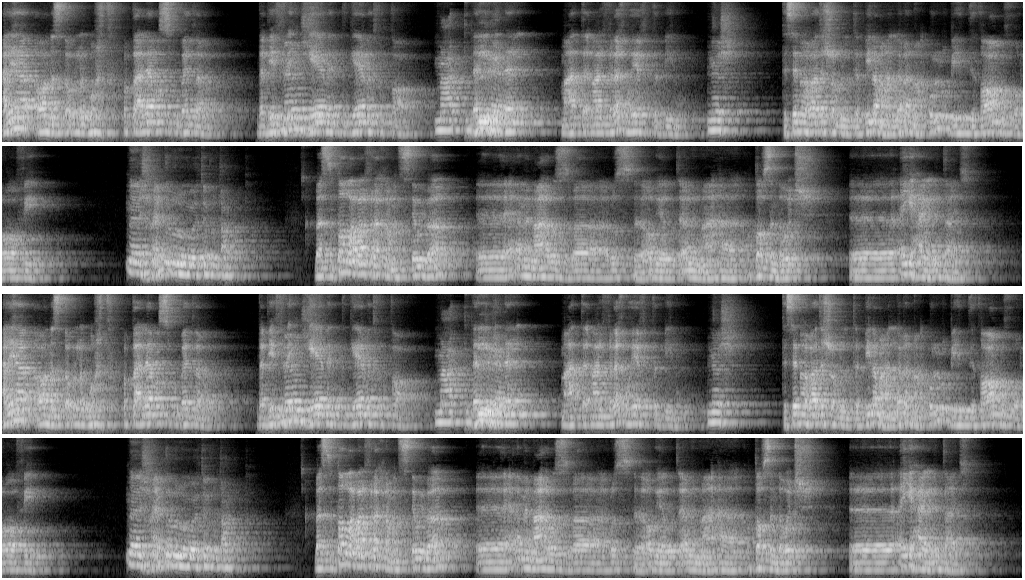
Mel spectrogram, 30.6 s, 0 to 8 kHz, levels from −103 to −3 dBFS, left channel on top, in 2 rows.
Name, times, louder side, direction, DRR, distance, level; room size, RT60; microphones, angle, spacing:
voice 1, 0.0-1.7 1.9-3.1 3.8-6.1 7.0-7.8 8.4-10.2 11.7-15.8 17.4-17.7 20.0-21.9 22.4-27.5 28.0-29.8, equal, 25° right, -5 dB, 2.5 m, -24 dB
voice 2, 4.1-4.7 6.5-7.6 10.6-10.9 17.2-18.7, right 1 dB, 30° left, -6 dB, 2.9 m, -24 dB
15.0 x 6.2 x 2.5 m, 1.3 s
head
